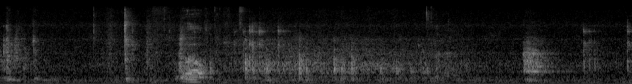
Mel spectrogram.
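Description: Small metallic clicks and ticks of a chuck key turning in a four-jaw lathe chuck as the jaws are tightened back onto a steel bar. There are a few sharp clicks in the first second and a half, then fainter scattered ticks.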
